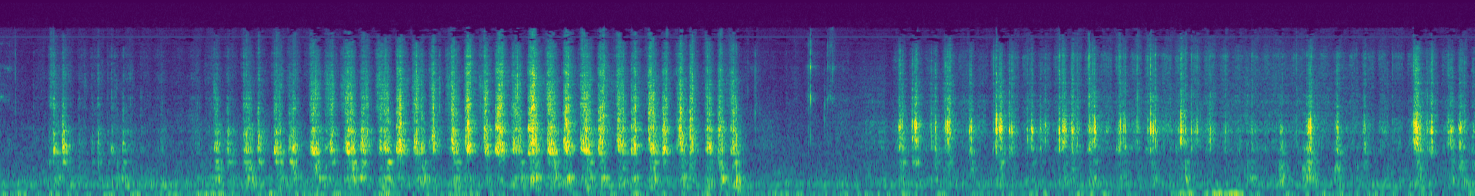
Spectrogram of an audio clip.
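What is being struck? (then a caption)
Scratch art paper sheet scratched with a wooden stylus. A wooden stylus scratches rapidly in short strokes across a flat scratch art paper sheet. Quick, dry, bright rasping strokes run in a dense rhythm, briefly pausing before resuming in sharper, more scattered bursts.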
